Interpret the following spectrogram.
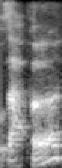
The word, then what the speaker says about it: Zappar: and so i guess zappa or zapper depending on how you want to pronounce it um is basically has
